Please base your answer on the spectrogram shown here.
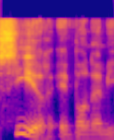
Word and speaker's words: et bon ami: I suppose sire et bon ami, if we're pronouncing in French.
